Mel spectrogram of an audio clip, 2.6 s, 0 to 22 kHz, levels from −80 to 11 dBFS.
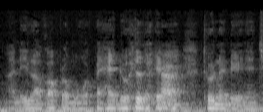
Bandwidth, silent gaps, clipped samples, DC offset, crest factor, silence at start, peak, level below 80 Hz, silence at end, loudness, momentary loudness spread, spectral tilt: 13.5 kHz; none; under 0.1%; under 0.1%; 16 dB; 0 s; -2 dBFS; -28 dBFS; 0 s; -20 LUFS; 6 LU; -7.5 dB/octave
